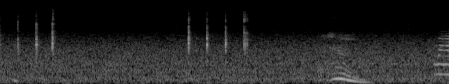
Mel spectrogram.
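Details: A cat meowing at a squirrel. One short, falling meow slides downward in pitch. Earlier in the recording, sharp, bright clicks come in quick bursts.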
